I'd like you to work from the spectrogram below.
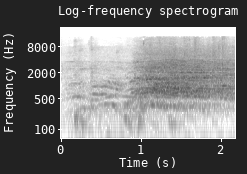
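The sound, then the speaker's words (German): Pub crowd watching Germany play a World Cup match chatter briefly, then break into loud cheering that swells after about a second and stays at a sustained, noisy roar. “Deutschland dominiert, es gibt aufregende Szenen und Applaus. Die Kneipe klingt, als wäre es eine ganz normale WM.”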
